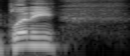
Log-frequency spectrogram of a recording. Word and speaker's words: Pliny: The ancient Roman historian Pliny, I always wanted to call him Pliny, but apparently he doesn't rhyme with piney. The ancient Roman historian Pliny suggested that Phoenician merchants had made the first glass in the region of Syria around 5,000 BCE.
